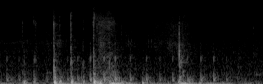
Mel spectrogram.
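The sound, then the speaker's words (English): Typing on a computer keyboard: faint, irregular key clicks, a few louder taps among softer ones, with no talk. “And now let me write the name, the formal name of that alliance for you. I'll type it on the screen.”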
